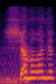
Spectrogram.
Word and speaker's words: Shyamalan: Say Shyamalan. The words, Shyamalan, like the letters, you say them in order. It's a pity that kids these days are all getting involved with blank. Shyamalanga ding dong.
